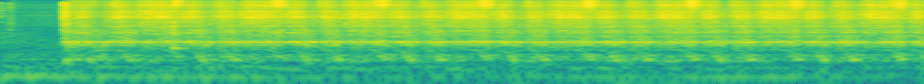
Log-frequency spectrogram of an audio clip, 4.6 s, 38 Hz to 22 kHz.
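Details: Hyundai Click with a cylinder 2 misfire, during a compression test: the starter kicks in with a steady whine and an even chug of compression strokes; low compression suspected on cylinder 2.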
